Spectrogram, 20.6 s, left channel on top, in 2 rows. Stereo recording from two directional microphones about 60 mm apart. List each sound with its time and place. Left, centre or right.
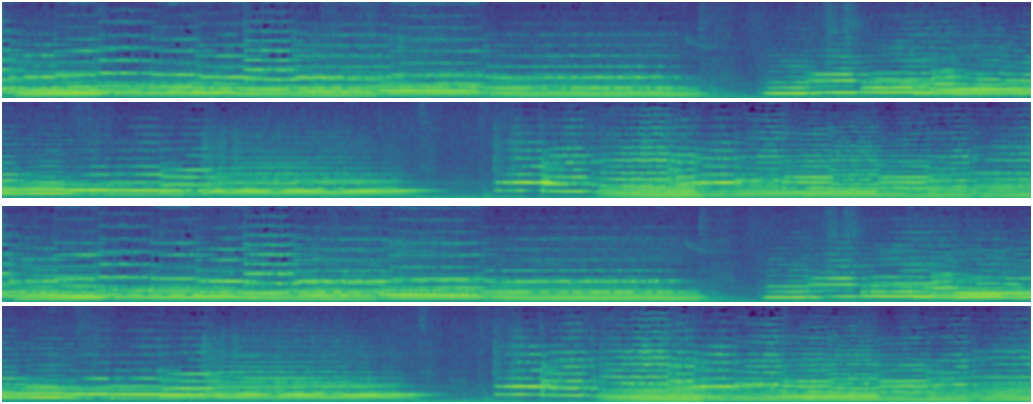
0.3 s music: centre
7.9 s clarinet: centre
12.7 s music: centre
15.3 s clarinet: centre
16.6 s music: centre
